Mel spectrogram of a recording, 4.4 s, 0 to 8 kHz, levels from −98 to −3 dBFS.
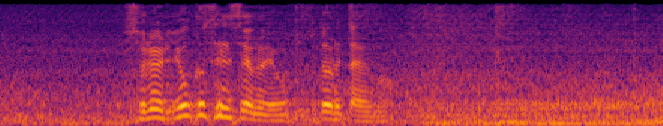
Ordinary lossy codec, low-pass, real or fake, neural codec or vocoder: none; 7.2 kHz; fake; codec, 16 kHz, 16 kbps, FunCodec, trained on Chinese and English, 50 frames a second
